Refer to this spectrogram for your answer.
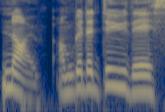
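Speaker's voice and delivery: ordinary talk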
